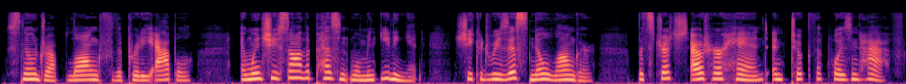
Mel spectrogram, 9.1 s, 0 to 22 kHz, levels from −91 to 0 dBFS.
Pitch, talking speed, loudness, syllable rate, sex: 230 Hz, 200 wpm, -19 LUFS, 5.5 syllables/s, female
